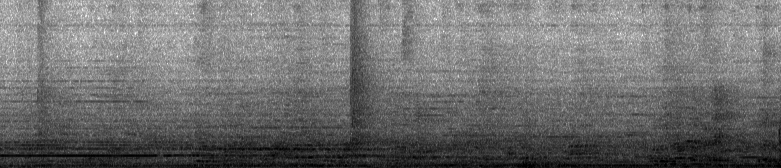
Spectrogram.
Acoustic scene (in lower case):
crowded indoor space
